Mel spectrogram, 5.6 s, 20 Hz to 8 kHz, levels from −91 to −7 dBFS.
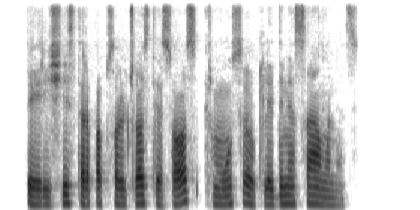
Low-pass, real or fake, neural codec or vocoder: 7.2 kHz; real; none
